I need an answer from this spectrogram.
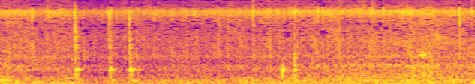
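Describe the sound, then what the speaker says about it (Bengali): Maggi noodle filling sizzles and fries in a pan while being stirred, with a steady broadband hiss and scattered light scraping taps close by, no voices. "ম্যাগিটা নেড়ে চেড়ে আমি তৈরি করে নেব।"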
